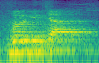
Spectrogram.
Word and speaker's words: Dzulhijjah: Dzulhijjah ya pakai Z, ya, tapi kita bacanya Dzulhijjah, Dzulqa'dah atau Dzulqa'dah.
